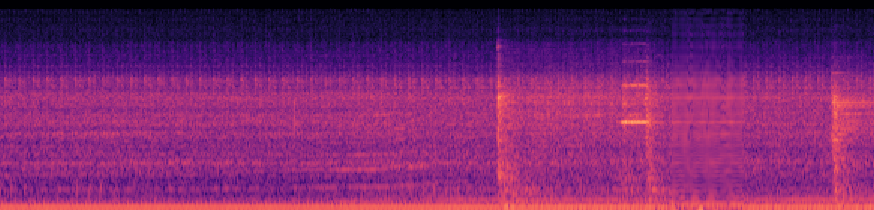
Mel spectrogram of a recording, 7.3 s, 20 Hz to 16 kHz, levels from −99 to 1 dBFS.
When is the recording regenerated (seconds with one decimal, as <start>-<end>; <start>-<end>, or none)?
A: 5.6-6.2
